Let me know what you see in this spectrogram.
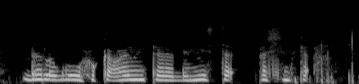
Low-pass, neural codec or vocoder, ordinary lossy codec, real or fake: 7.2 kHz; none; none; real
